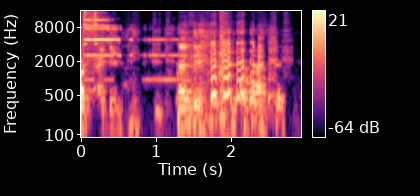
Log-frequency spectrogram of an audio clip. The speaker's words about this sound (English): I'm ringing my bell.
